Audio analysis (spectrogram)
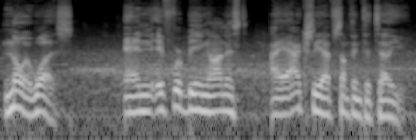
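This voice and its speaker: A man's voice: mid-range voice, a little fast, lightly acted. Champion wrestler, game cutscene man: earnest, a little wary, mid-range voice, faint background noise. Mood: hesitant, sincere. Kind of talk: naturalistic video game cutscene acting.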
